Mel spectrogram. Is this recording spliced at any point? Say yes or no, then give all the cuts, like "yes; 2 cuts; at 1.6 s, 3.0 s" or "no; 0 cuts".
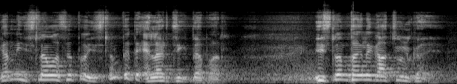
no; 0 cuts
